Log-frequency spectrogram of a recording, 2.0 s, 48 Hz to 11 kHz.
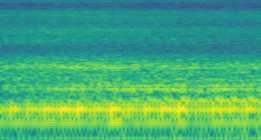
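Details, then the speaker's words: Nissan GTIR turbo engine idling just after its first start following a clutch and lightened-flywheel replacement (3-puck clutch); no leaks, only leftover coolant, and the AFR reading went lean. A steady, even low idle with a smooth pulse and no ticks, misses or hunting: healthy. "there's a startup and then she is alive right now she's on it seems good"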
